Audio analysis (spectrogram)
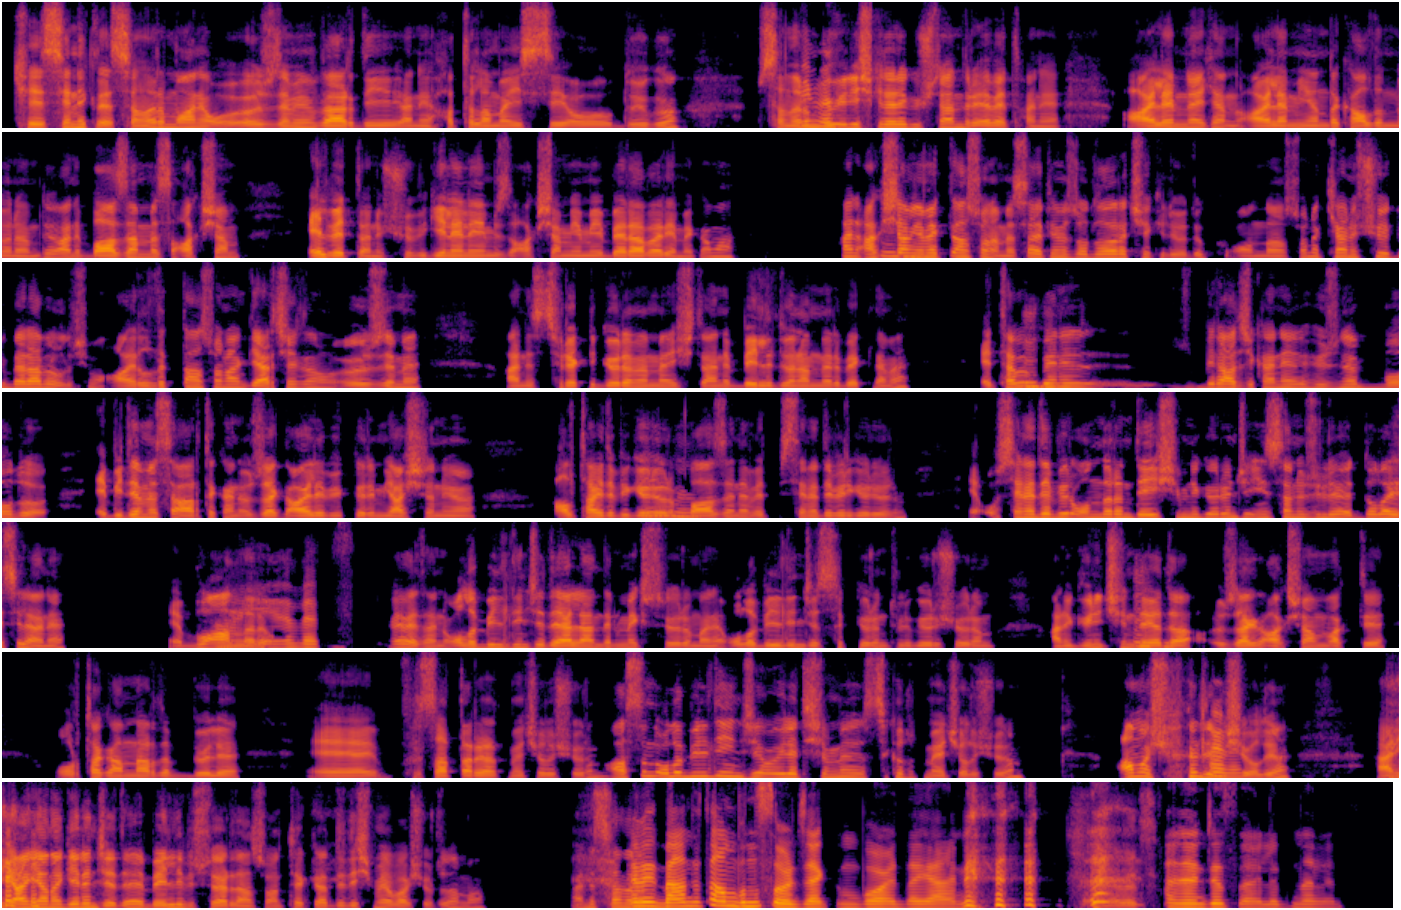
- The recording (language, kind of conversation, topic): Turkish, podcast, Teknoloji aile içi iletişimi sizce nasıl değiştirdi?
- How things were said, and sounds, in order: laughing while speaking: "Değil mi?"; laughing while speaking: "şöyle"; chuckle; laughing while speaking: "Evet"; chuckle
